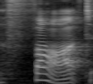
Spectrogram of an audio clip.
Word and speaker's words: thought: for you for example in thought it has the ah vowel so there we have the th sound the ah and the t sound throughout um is just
